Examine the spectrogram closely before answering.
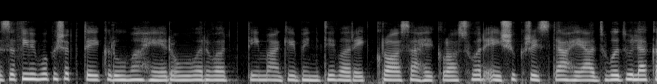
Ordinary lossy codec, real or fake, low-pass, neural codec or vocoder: none; fake; none; codec, 16 kHz, 0.8 kbps, ZipCodec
